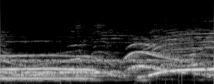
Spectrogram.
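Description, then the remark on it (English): A dog howls loudly and continuously for about two seconds, its long wavering tones sliding up and down with rich harmonics, clear with no other sounds. “Just like that dog.”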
